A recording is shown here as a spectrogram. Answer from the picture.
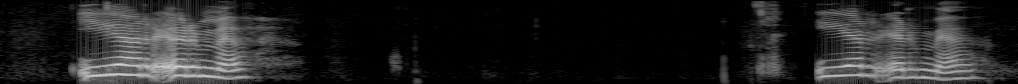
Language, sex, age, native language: Icelandic, female, 10, Icelandic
